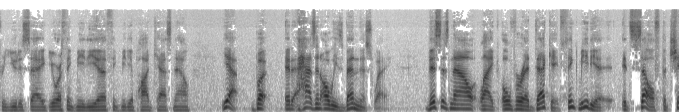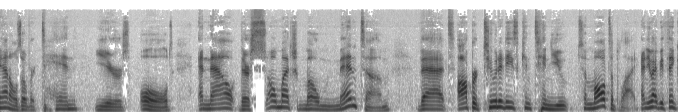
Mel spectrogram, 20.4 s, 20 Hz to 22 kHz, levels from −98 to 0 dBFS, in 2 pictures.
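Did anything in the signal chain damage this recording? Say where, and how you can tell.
No, nothing in the signal chain stood out on listening, and the only background is the room's own noise sitting about 32 dB below the speech, which was captured with the recording rather than added by any stage.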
